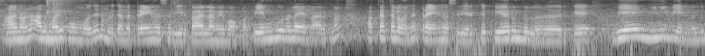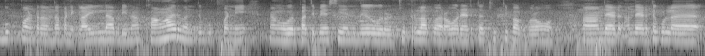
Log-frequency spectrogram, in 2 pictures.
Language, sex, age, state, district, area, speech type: Tamil, female, 30-45, Tamil Nadu, Perambalur, rural, spontaneous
